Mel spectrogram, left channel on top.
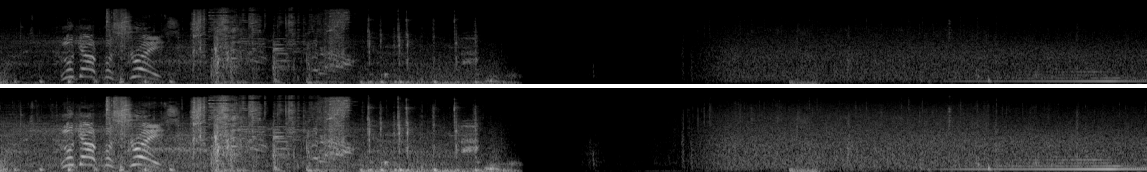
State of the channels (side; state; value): left; quieter; 10.9 dB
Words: Look out for strays!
